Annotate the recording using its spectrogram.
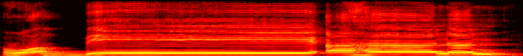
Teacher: रब्बी अहानन, नून के नीचे ज़ेर है तो ज़ेर नहीं पढ़ेंगे, नून को साकिन बनाकर पढ़ेंगे हालत वक्फ़ में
